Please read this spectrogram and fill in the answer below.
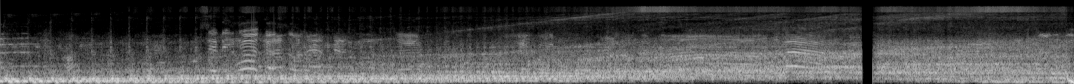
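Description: Loud electronic dance music over a club sound system. The beat thins out while a rising sweep builds over several seconds, with voices calling out over it. The sound cuts out for an instant near the end.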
